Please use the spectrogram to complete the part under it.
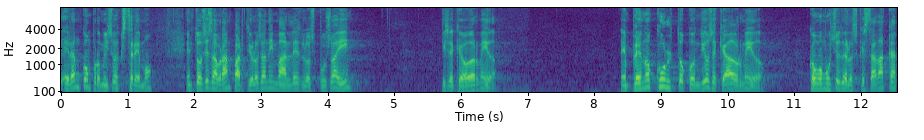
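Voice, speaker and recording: A male pastor preaching a Sunday school sermon, joking with the congregation, moving between loud emphatic lines and soft quiet ones. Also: medium pitch. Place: church hall. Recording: reverberant church hall.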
